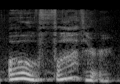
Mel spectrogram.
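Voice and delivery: soft, slow "Oh Father"; hushed, gentle prayer; reverent address. Shown as a demonstration. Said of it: "We should be saying".

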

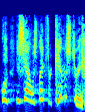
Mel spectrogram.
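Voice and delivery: high-pitched, mock meek student; pleading excuse. Teenage driver explaining himself to cop, high pleading. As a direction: plead your case in a high voice.

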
